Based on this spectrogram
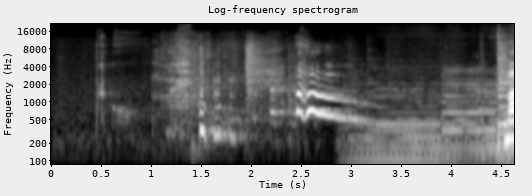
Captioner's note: chuckles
